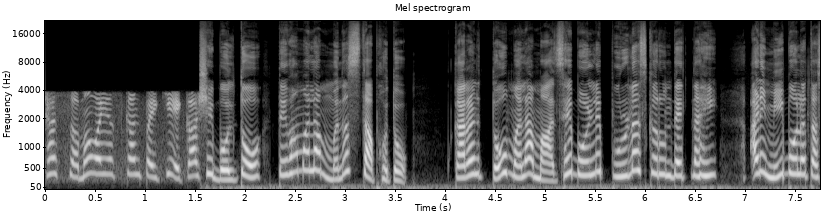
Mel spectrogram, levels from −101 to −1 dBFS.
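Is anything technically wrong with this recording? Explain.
Yes. From the start to 1.55 s, the speech sounds like an input switched to a poorer device, likely a change to a weaker microphone or a headset's call profile. Nothing reaches above 3.8 kHz, so the sound is dull and boxy. It is also a few decibels quieter, with a new noise floor about 30 dB below the speech. At 1.55 s the full band returns with no silence, just before "बोलतो तेव्हा मला मनस्ताप".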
